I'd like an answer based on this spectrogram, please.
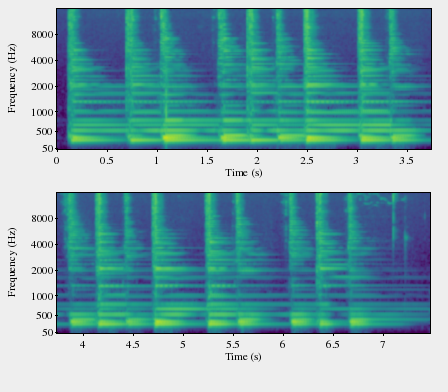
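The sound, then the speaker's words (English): A ukulele strumming a C chord in a down, down, up, up, down, up pattern, repeated several times. The bright, ringing strums are played alone at a steady rhythm, each decaying before the next. “he uses the good old fashioned down, down, up, up, down, up. Now if you've been playing ukulele a while, you'll know that one. Using a C chord, that will sound like this.”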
